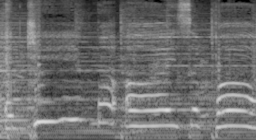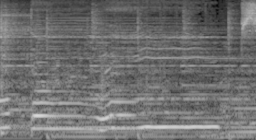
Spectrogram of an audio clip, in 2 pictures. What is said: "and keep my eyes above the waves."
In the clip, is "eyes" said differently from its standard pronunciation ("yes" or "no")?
no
